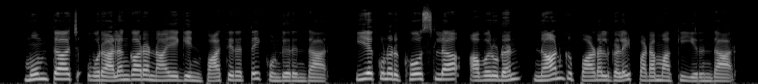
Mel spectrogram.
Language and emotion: Tamil, neutral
